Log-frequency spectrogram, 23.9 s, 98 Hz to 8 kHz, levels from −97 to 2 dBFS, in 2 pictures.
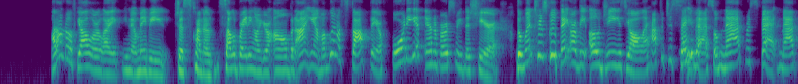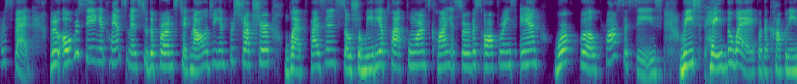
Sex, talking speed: female, 185 wpm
